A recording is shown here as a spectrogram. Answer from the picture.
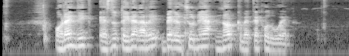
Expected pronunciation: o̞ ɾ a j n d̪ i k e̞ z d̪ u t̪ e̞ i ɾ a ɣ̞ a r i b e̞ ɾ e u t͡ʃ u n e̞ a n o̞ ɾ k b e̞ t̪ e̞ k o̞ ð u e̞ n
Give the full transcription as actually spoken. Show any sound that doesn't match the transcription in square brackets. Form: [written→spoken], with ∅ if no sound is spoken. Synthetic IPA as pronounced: o̞ ɾ a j n d̪ i k e̞ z d̪ u t̪ e̞ i ɾ a ɣ̞ a r i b e̞ ɾ e u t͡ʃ u n e̞ a n o̞ ɾ k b e̞ t̪ e̞ k o̞ ð u e̞ n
